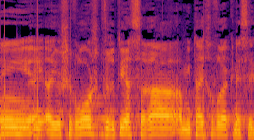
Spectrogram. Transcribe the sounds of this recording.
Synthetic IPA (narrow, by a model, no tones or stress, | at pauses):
iajoʃevʁo̞ʃɡviʁt̪iasaʁaa̰mitajχavʁeakneset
